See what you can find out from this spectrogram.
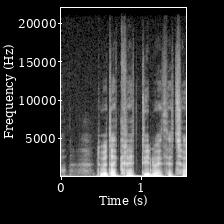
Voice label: "credu" Welsh

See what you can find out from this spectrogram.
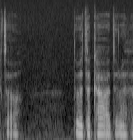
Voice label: "cad", Welsh

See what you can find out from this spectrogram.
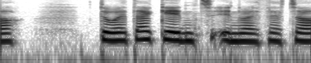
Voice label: "gynt", Welsh

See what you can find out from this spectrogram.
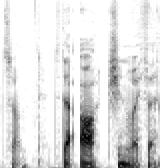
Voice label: "ots", Welsh

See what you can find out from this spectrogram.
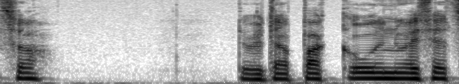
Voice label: "bagl", Welsh

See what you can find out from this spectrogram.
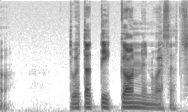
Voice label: "digon", Welsh

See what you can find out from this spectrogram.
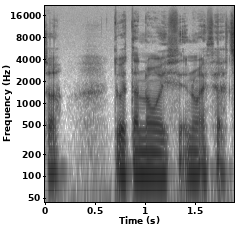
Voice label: "noeth" Welsh

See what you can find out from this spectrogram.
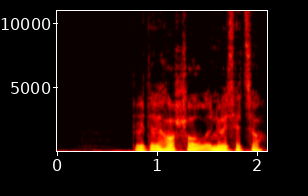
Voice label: "hollol" Welsh

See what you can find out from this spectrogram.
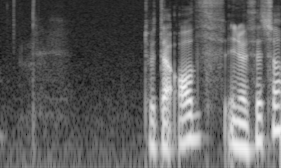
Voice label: "oddf" Welsh

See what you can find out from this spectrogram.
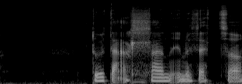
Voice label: "allan", Welsh

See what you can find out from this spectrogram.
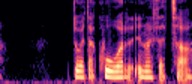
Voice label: "cwr" Welsh

